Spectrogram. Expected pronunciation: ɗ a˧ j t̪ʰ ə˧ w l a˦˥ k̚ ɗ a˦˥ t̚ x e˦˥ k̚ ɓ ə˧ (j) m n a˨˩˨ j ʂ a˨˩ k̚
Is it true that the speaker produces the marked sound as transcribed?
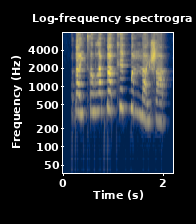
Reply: no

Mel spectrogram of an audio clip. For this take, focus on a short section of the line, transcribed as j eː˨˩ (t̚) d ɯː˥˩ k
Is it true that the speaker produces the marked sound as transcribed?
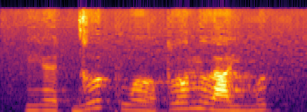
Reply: yes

